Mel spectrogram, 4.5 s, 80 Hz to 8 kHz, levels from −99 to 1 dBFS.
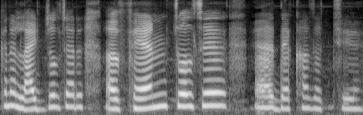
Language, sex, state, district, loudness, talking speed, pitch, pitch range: Bengali, female, West Bengal, Kolkata, -17 LUFS, 105 wpm, 275 Hz, 250-310 Hz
